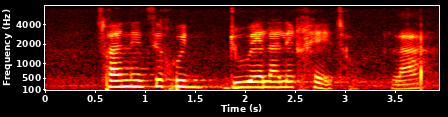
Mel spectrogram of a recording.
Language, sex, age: Tswana, female, 18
